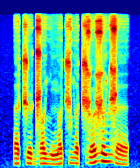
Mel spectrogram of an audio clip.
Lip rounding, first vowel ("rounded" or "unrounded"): unrounded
